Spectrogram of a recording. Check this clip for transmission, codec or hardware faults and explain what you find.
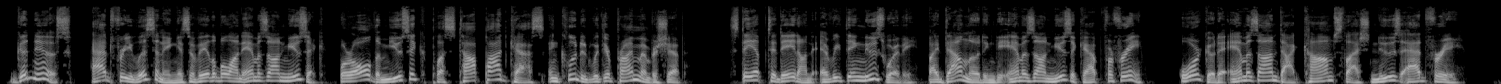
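Nothing stood out on listening to this speech clip.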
